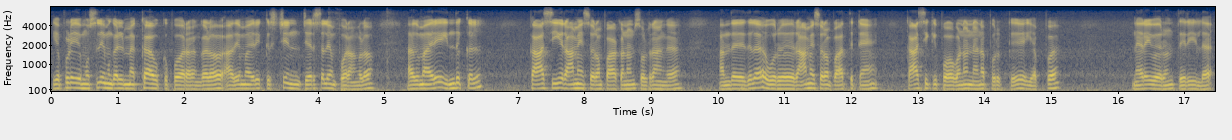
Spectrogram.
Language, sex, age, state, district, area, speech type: Tamil, female, 60+, Tamil Nadu, Cuddalore, urban, spontaneous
